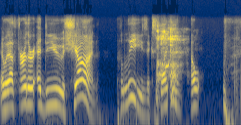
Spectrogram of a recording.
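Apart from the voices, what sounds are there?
sneeze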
